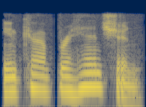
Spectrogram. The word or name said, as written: incomprehension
